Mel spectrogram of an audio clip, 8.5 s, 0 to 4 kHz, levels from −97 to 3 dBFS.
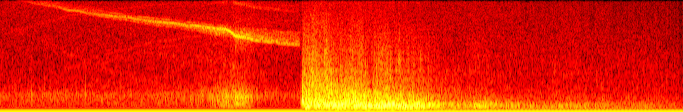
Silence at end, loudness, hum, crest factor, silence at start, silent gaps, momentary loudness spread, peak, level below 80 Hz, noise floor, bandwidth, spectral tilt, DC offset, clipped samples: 0.35 s; -20 LUFS; none; 18 dB; 0.4 s; none; 25 LU; -4 dBFS; -40 dBFS; -44 dBFS; 4 kHz; -12 dB/octave; 4%; under 0.1%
